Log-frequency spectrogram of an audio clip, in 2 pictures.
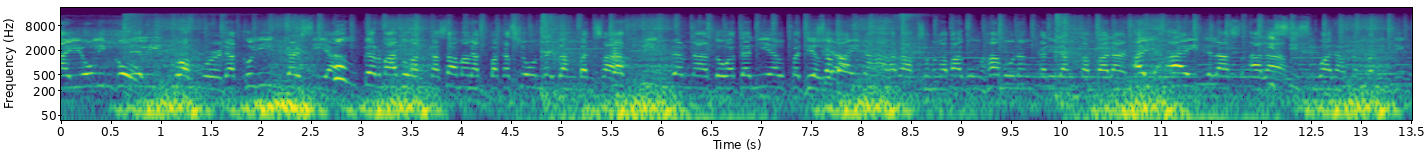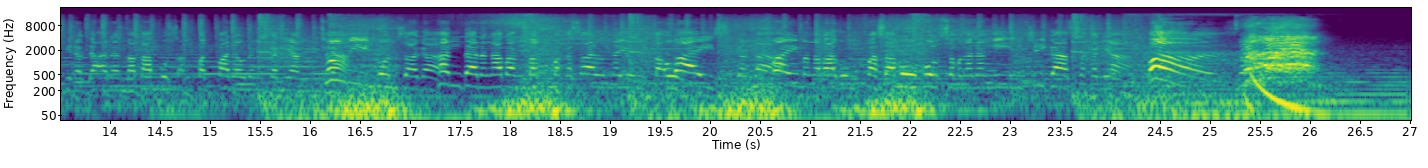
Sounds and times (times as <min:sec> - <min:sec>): Speech: 0:00.0 - 0:26.2
Music: 0:00.0 - 0:27.0.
